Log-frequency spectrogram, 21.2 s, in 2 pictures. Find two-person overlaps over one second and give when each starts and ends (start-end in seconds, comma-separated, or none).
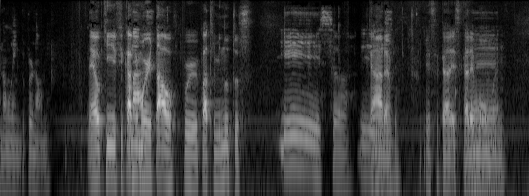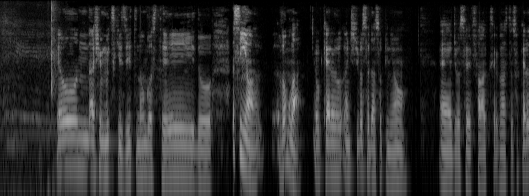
none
